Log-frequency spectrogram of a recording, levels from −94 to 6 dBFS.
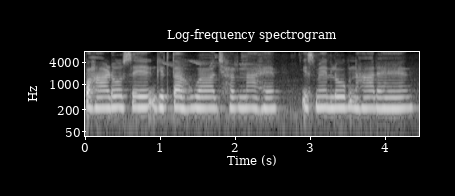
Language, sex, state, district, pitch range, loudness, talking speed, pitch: Hindi, female, Uttar Pradesh, Shamli, 220-230 Hz, -19 LUFS, 150 wpm, 225 Hz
